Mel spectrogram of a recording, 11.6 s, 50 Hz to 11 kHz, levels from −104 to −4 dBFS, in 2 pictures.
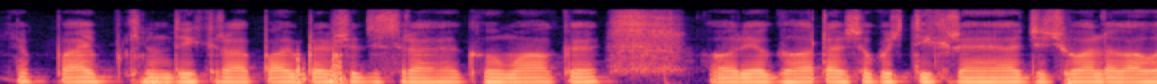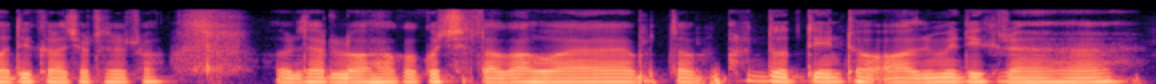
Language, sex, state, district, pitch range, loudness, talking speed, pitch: Hindi, male, Chhattisgarh, Balrampur, 115-120 Hz, -22 LUFS, 200 wpm, 120 Hz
